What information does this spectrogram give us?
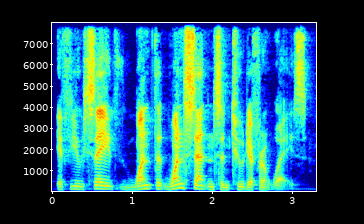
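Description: A man's voice: mid-range voice, normal speed, a bit bright, breathy edge. A man in casual conversation, making his points emphatically and acting out phrases as he goes.

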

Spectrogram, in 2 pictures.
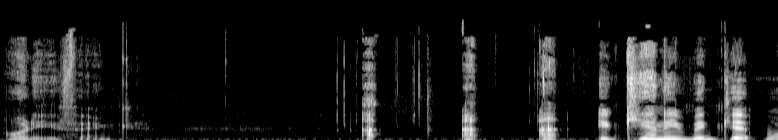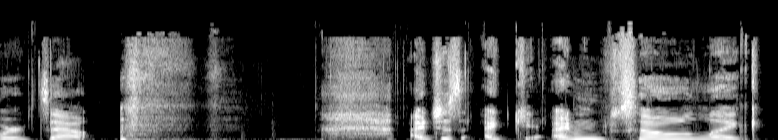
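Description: A woman voicing a flirty, teasing tomboy co-worker in an ASMR roleplay, soft-spoken and giggly. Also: fairly high pitch, no room sound, studio quality.

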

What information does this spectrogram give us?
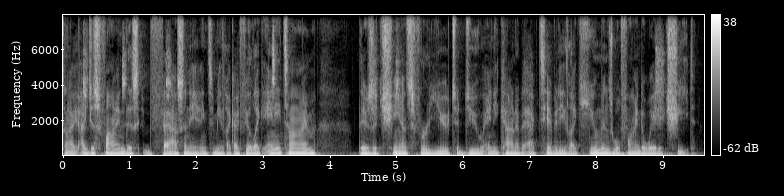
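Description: Gravelly, husky man with a Boston accent. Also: fairly low pitch, darkish tone. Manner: rambling, heavy with fillers like "like" and "um". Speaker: podcast host. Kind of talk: casual chat.

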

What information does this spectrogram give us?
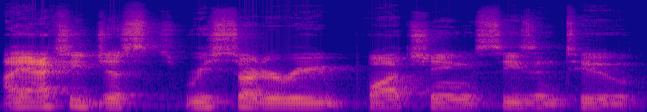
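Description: A young man with a bright, forward voice hosts a casual chat, slightly nasal from a cold. He talks loosely and rambles through his points with plenty of fillers. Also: mid-range voice, fairly even intonation, moderate pace. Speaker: podcast host.

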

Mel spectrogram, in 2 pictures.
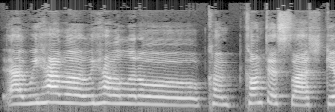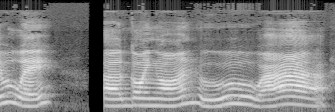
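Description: A woman co-hosting a podcast in a casual Q&A chat, talking in an animated, informal, rambling way. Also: sits high, slow pace. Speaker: podcast co-host and audio drama director.

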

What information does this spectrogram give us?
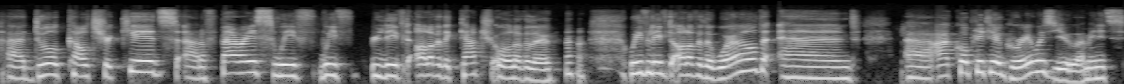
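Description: A woman co-hosting a casual interview, agreeing warmly and asking follow-up questions. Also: medium pitch, normal speed. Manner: friendly, asks follow-up questions.

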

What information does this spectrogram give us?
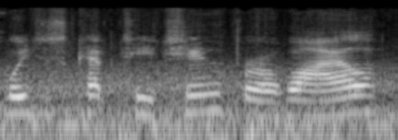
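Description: A woman's voice: mid-range voice, steady tone, normal speed. Older woman telling her life story. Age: 80s. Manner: rambling storytelling with many fillers. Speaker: interviewee, former opera singer. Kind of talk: casual life-story interview. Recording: heavy traffic noise behind.

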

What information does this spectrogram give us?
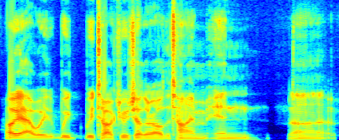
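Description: A man co-hosting a casual podcast, slightly nasal, explaining in a measured, hesitant way. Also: deep voice, no room sound, studio quality. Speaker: podcast co-host.

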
